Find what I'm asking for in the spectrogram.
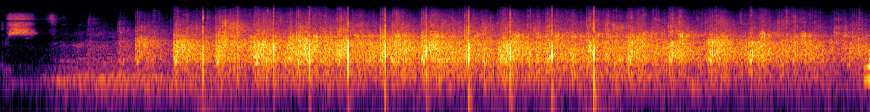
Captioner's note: audience clapping; clapping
